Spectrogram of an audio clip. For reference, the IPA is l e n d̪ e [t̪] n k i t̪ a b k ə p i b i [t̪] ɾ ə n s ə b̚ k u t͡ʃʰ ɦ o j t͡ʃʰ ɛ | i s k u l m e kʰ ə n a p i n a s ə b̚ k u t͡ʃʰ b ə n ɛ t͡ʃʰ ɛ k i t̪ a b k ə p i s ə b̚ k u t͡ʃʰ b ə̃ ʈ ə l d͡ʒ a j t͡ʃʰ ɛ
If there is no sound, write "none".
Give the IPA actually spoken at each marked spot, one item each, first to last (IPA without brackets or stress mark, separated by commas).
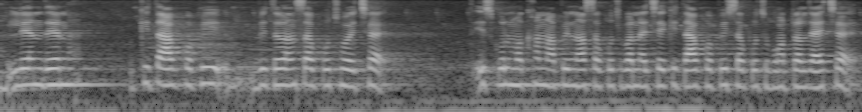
none, t̪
